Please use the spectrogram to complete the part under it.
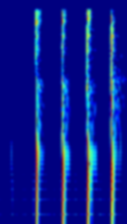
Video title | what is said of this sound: BioChar - Many on the Farm Applications for Natures Black Gold | sounds very metallic. Sounds like metal or glass.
